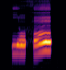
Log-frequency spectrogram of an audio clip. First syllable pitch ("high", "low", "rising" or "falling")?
low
